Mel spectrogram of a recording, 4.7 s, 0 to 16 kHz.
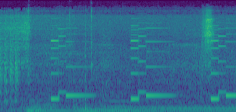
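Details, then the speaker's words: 2015 Ford Taurus 3.5-liter V6 that cranked but wouldn't start or stalled after seconds, at -4 degrees, after replacing a control module: engine catches and settles to steady, even idle with dash chimes; check engine light out; normal start. "Well, check engine lights out. Let's see if it runs for more than 5 seconds. And lo and behold, the car's still running."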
